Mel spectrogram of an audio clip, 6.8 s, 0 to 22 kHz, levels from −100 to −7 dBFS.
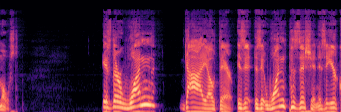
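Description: A repeated buffer at 2.13 s in this speech clip, just before "there one guy out": the playback device received no fresh audio in time and replayed its last block twice more, three identical copies in a row with a hard join at each seam. Each piece lasts about 5 ms, which points to a very small buffer, so the repeat comes across as a brief click or buzz rather than an audible stutter, and roughly 10 ms of real audio is skipped.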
